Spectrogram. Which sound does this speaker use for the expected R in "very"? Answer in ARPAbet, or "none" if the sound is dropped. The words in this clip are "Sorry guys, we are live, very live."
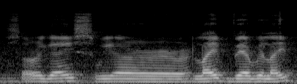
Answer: W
